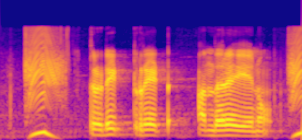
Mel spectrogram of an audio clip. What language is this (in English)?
Kannada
